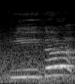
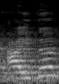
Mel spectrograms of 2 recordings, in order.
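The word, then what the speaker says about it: either: अम इज इदर त आइदर भी कही पबो इदर भी कही पबो both द pronunciation and right so यू कैन से इट यू can pronounce it ऐज़ इदर और आइदर नीदर और नाइदर तो तुमको जोड़ा भगबो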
